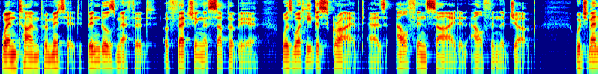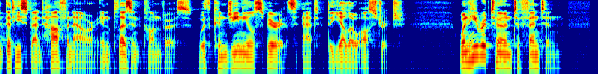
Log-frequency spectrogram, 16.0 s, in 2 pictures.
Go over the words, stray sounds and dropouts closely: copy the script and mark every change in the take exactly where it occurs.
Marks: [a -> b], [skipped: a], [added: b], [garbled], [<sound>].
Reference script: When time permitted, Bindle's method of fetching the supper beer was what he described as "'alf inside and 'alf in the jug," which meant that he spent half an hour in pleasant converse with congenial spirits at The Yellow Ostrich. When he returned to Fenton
When time permitted, Bindle's method of fetching the supper beer was what he described as "'alf inside and 'alf in the jug," which meant that he spent half an hour in pleasant converse with congenial spirits at The Yellow Ostrich. When he returned to Fenton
